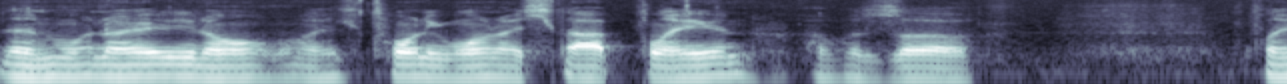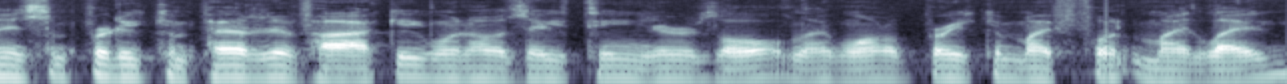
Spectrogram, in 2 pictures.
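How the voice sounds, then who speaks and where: A man's dark, mellow, fairly low voice at a fairly quick pace, monotone and flat, on a very clean recording with a silent background. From Chicago, US Midwest. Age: 60s. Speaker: auto recycling business owner. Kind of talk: interview conversation. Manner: casual, conversational.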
